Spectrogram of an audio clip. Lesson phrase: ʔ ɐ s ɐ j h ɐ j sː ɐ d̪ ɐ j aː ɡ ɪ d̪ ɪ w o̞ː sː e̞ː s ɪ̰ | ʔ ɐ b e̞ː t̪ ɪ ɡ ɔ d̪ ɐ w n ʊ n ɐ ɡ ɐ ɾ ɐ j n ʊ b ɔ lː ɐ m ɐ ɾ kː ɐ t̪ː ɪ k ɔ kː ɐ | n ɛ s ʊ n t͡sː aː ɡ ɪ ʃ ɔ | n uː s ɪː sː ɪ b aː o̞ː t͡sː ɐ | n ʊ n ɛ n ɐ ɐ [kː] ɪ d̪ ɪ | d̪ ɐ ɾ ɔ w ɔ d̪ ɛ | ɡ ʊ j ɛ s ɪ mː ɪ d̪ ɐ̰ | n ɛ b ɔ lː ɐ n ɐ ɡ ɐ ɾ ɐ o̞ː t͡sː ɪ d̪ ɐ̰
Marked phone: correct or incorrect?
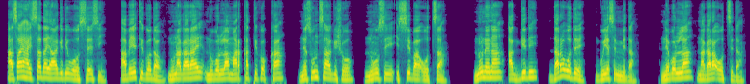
incorrect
